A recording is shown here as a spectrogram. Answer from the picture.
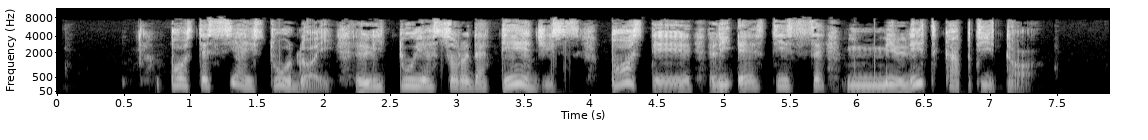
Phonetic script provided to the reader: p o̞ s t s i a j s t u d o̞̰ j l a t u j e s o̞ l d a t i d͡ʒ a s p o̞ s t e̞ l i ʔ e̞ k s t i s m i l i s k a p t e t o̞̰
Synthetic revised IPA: p o̞ s t s i a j s t u d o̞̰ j l i t u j e s o̞ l d a t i d͡ʒ i s p o̞ s t e̞ l i ʔ e̞ s t i s m i l i t k a p t i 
